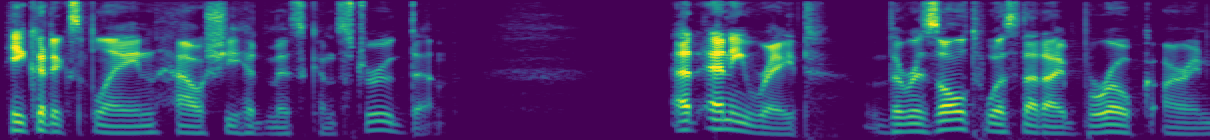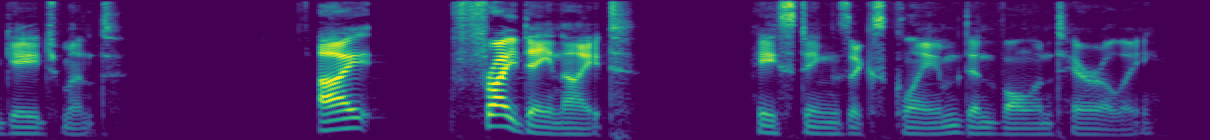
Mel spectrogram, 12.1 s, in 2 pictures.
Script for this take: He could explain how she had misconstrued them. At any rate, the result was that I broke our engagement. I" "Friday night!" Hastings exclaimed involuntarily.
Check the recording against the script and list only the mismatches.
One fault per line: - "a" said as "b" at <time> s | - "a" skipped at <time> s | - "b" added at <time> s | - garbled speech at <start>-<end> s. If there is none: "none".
none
